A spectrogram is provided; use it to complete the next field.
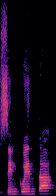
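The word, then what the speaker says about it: cincuenta: 50 एंड टू ट 50 एंड टू 502 सिन क्वता E those 52 same pattern 53 सी आई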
